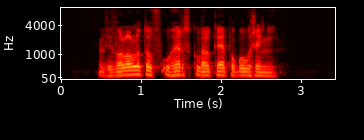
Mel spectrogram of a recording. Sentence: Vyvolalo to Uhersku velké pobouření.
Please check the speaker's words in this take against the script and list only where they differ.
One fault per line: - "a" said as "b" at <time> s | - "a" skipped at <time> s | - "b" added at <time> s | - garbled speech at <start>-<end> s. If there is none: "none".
- "v" added at 1.1 s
